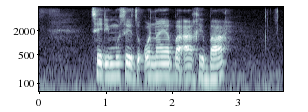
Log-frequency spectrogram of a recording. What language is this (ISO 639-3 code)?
tsn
